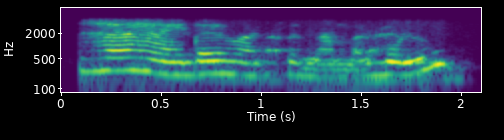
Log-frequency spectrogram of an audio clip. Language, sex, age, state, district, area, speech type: Bengali, female, 18-30, West Bengal, Bankura, urban, conversation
